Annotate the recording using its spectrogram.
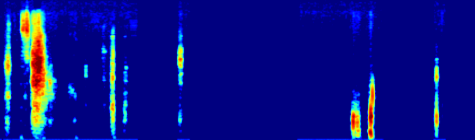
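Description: A young man gulps water from a plastic bottle.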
